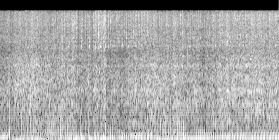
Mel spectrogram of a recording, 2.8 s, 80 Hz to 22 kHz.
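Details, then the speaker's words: 1975 VW Shorty bus, neglected 20+ years: after fouled plugs were cleaned it fires and idles with a low, steady, even putter, no stumbling; only a slight puff of smoke, probably from sitting. "It's amazing what some clean spark will do, huh? Yeah, a lot. We just weren't getting any fire out of them spark plugs, apparently. Right. It sounds pretty good."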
